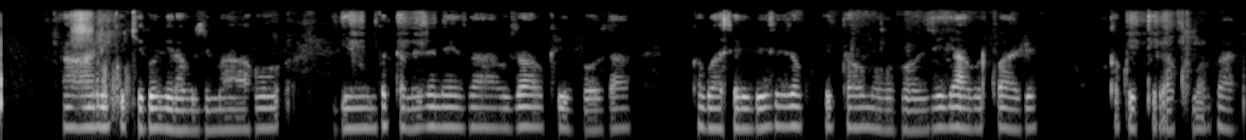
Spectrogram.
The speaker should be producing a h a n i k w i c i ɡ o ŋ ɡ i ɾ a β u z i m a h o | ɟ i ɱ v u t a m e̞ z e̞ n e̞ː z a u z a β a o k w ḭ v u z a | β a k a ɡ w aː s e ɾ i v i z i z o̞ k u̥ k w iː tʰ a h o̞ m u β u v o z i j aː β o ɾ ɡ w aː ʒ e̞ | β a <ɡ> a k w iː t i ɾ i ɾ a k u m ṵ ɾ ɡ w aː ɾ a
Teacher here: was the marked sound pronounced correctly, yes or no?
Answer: no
